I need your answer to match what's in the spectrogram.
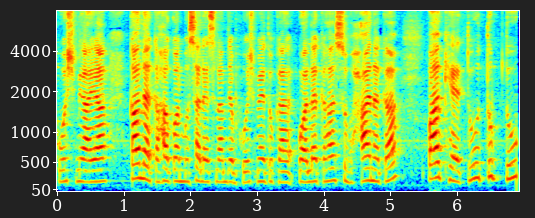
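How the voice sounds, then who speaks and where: A woman's voice: medium pitch, a little hiss or hum. A woman teaching a Quran tafsir class, reading Arabic verses and explaining them in Urdu, with an encouraging tone that often checks with her students. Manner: warm, encouraging teaching tone with tag questions.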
